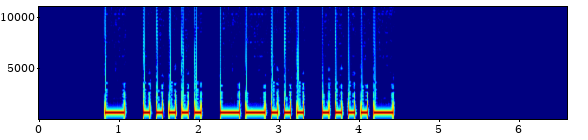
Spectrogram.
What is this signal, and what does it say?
Morse code, heard as a keyed tone, about 15 wpm, 700 Hz. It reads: T574
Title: Numbers - Contest Style - 4-Digit 15wpm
